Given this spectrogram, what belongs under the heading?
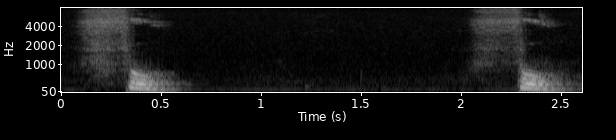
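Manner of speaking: faux short, dropping to a low tone. Shown as a demonstration. Teacher giving an example word, faux on low tone. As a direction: let faux sink low, twice.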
